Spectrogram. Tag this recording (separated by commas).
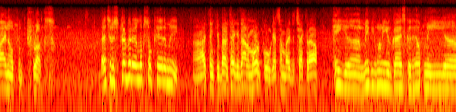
Speech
